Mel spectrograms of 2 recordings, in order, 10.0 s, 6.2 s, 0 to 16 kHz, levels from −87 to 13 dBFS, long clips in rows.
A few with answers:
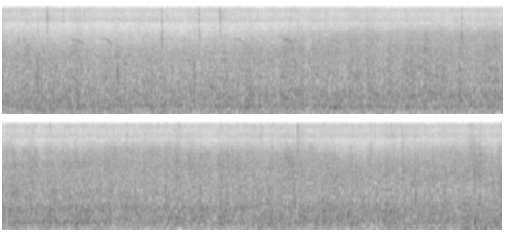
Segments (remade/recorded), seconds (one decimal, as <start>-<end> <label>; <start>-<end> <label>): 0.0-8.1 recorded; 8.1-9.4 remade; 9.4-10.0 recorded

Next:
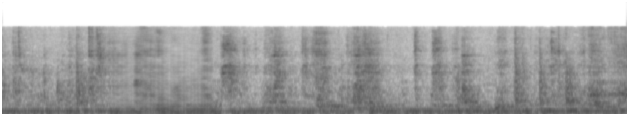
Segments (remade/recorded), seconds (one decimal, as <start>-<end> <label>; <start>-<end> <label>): 0.0-1.1 recorded; 1.1-2.1 remade; 2.1-6.3 recorded

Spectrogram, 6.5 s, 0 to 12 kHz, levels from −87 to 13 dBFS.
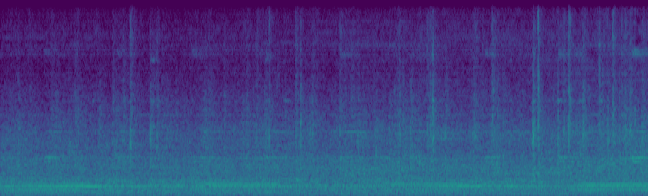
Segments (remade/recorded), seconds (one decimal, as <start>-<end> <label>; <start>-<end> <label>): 0.0-6.5 remade

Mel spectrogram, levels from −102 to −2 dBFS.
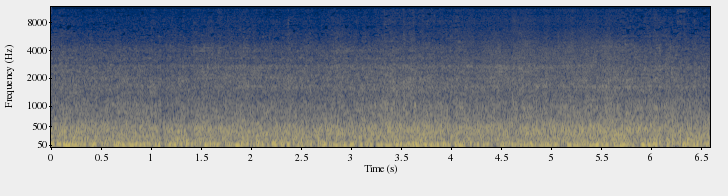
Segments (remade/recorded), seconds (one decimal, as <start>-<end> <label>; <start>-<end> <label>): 0.0-4.1 recorded; 4.1-5.7 remade; 5.7-6.6 recorded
